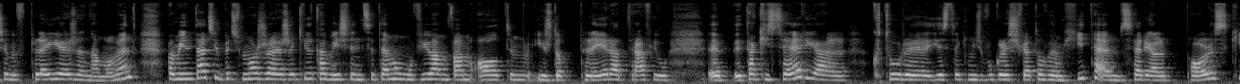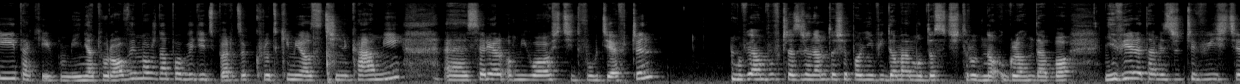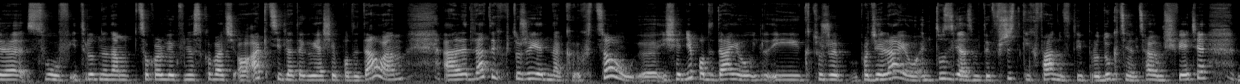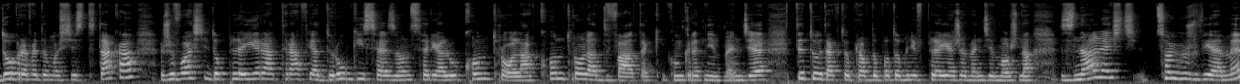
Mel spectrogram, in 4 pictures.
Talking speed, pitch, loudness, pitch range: 150 wpm, 220 Hz, -24 LUFS, 205-245 Hz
